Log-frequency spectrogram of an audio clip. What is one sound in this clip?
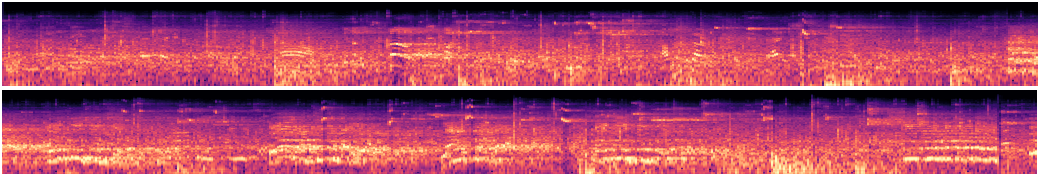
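Sports shoes squeak on a wooden floor.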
